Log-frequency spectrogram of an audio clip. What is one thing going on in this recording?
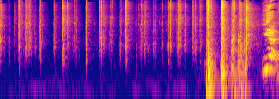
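A puzzle clicks and clacks rapidly as it is turned by hand.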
